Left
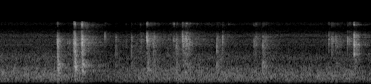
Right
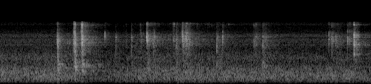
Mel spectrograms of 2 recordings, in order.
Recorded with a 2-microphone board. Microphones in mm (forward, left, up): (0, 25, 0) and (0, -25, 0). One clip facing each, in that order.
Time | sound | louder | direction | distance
0.6 | a door slam | left 3 dB | 20° left (ahead or behind) | 0.8 m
